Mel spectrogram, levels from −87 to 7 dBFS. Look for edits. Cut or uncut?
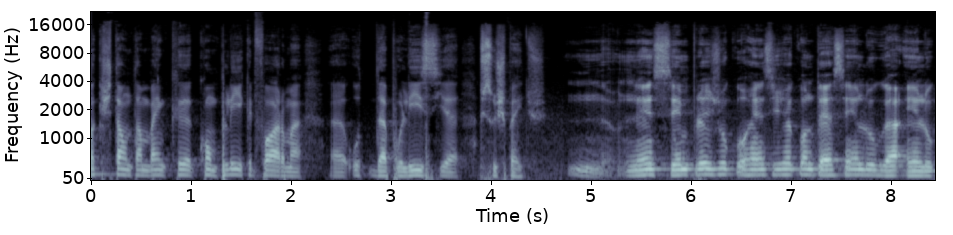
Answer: cut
